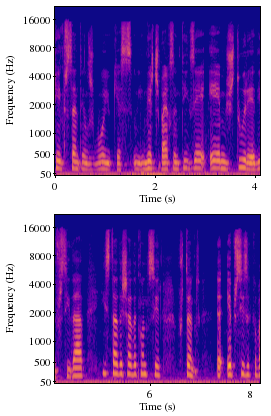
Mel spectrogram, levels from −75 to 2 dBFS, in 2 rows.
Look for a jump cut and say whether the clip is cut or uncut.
uncut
